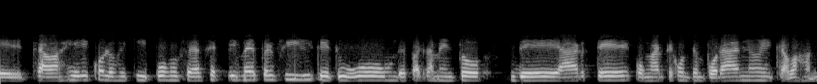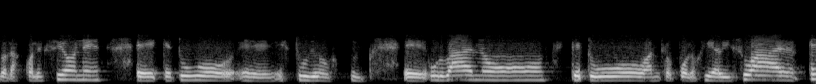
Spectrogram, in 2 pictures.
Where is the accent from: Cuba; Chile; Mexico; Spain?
Cuba; moved away as an adult; now in Ecuador; Bueno, mire, yo soy cubana de origen. Vine a este país hace 22 años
